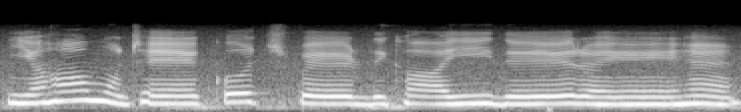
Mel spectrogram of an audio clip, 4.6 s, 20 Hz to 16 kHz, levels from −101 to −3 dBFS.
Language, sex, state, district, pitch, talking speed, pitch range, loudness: Hindi, female, Madhya Pradesh, Katni, 220 Hz, 105 wpm, 210-235 Hz, -9 LUFS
